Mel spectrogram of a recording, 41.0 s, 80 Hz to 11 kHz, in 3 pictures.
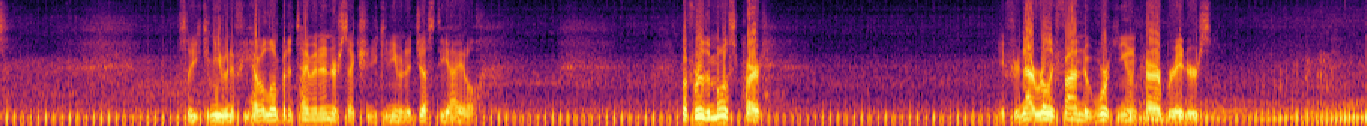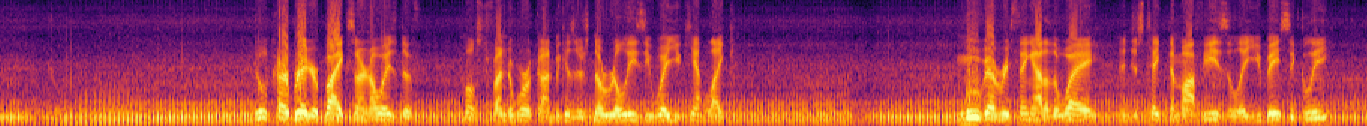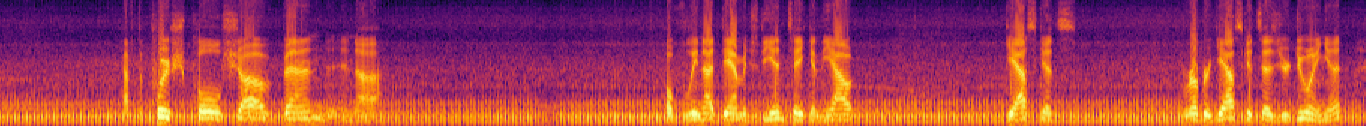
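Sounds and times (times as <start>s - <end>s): motorcycle engine accelerating: 0.0s - 41.0s.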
